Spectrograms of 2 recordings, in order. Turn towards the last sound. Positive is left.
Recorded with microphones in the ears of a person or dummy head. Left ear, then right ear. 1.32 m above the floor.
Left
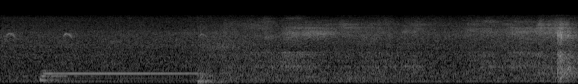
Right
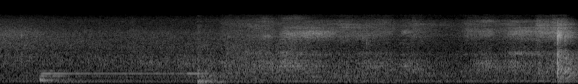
turn(degrees=-45)  # may be behind; listen again after turning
